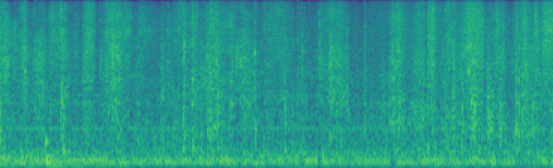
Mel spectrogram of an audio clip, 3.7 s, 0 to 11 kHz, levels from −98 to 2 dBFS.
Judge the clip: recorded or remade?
remade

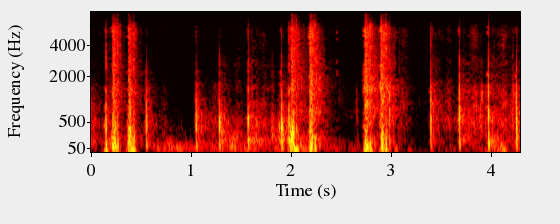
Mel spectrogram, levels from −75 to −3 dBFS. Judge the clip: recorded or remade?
recorded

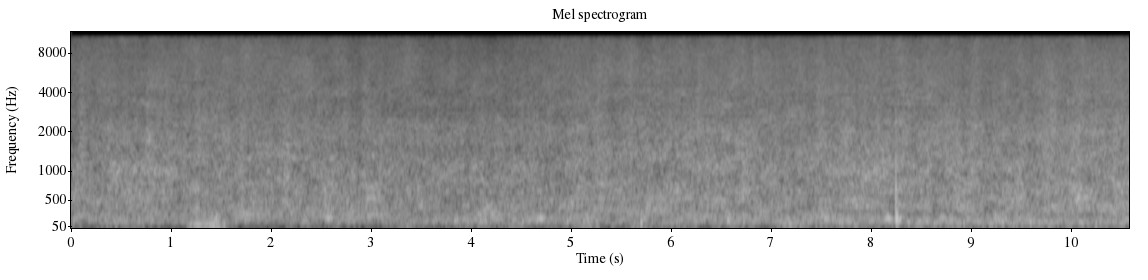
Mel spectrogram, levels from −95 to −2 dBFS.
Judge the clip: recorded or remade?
remade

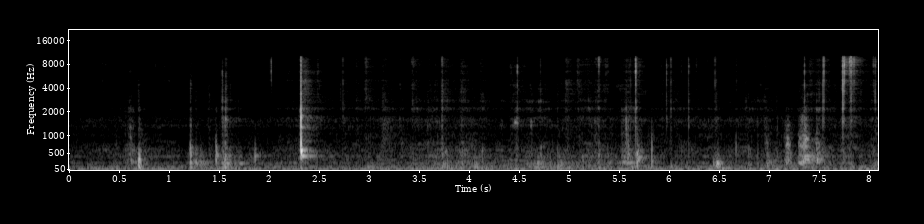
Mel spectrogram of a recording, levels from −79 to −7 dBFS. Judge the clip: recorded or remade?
remade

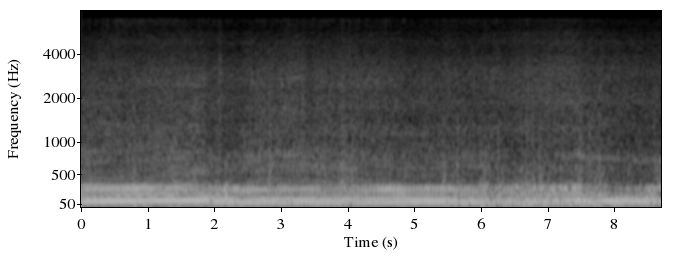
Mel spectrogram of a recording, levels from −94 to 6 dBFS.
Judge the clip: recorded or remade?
recorded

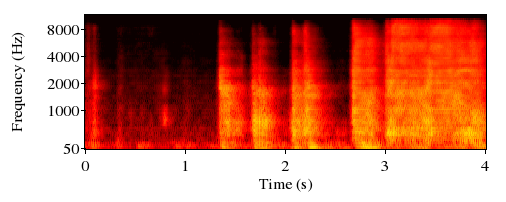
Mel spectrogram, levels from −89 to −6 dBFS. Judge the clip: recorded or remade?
remade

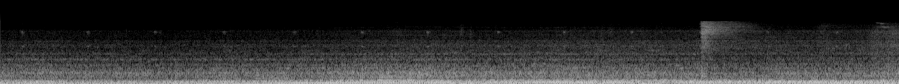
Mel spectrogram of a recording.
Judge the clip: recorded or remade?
recorded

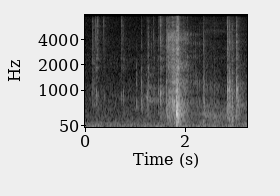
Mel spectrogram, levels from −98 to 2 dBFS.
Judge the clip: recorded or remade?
recorded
